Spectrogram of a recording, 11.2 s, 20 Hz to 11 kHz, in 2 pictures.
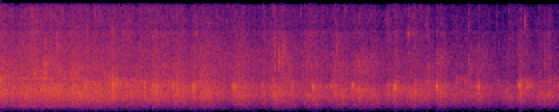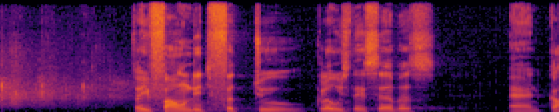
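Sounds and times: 
large church audience clapping: 0.0 - 7.0
speech: 6.9 - 10.0, 10.7 - 11.1.

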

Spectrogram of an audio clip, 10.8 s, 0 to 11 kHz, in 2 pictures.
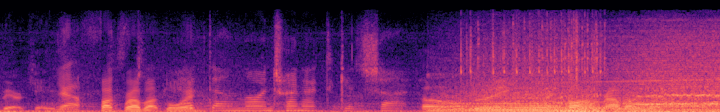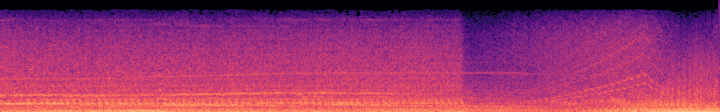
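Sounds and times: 
speech: 0.0 - 5.6
loud rear-wheel drive car engine revving: 3.2 - 10.7.

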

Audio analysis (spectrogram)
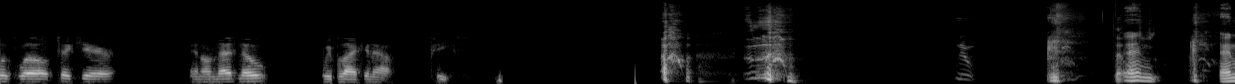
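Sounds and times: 
speech: 0.0 - 1.3, 1.9 - 5.1, 6.8 - 8.0, 10.5 - 12.3
harsh raspy coughs: 6.6 - 8.1, 9.6 - 9.8, 10.5 - 12.3.

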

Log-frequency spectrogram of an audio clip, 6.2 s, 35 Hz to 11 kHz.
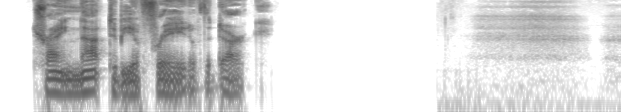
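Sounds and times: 
speech: 0.4 - 2.7
measured human breathing: 4.6 - 6.2.

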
